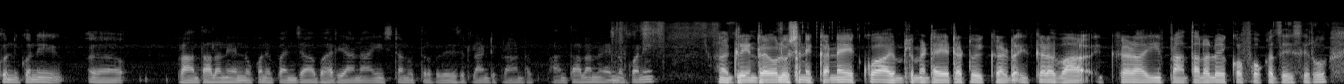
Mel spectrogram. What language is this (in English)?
Telugu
